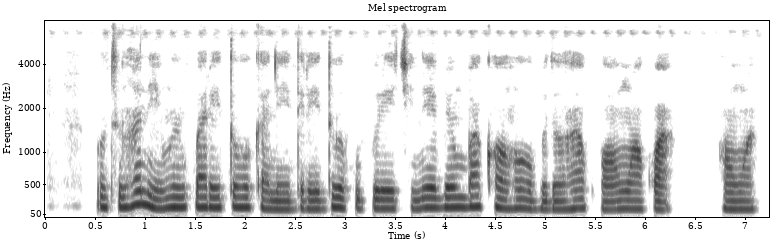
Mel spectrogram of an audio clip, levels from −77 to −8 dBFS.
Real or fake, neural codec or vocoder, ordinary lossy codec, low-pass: real; none; none; none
